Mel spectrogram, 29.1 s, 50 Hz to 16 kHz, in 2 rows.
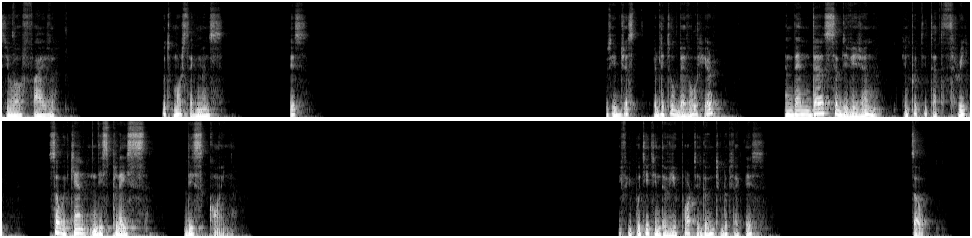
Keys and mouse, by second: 2.5-8.6 drag, 11.5-15.3 drag, 15.4 s, 21.5 click, 26.0 click, 27.8-28.7 drag.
